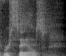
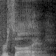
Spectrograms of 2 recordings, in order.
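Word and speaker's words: Versailles: and then uh because it's Kentucky we have ver sales uh anywhere else in World anywhere else in the world is pronounced Versa but Kentucky yes but Kentuck now I'm repping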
